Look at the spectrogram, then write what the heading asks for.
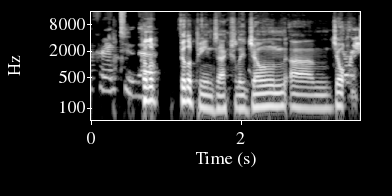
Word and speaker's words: Joan: Joan, Joanne. I'm gonna call her Joan because it's spelled like Joan. And Yeah, she made that note, spelled like yeah. Joan, pronounced like Joanne.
